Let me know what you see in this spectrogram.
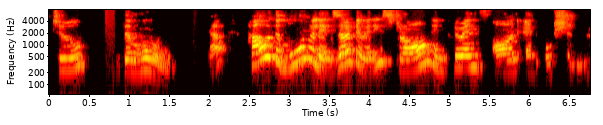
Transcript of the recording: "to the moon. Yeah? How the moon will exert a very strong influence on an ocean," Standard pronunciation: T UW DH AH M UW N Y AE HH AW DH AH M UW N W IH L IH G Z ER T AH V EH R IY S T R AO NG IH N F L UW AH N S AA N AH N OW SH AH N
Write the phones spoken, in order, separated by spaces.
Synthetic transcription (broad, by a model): T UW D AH M UW N Y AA HH AW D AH M UW N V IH L IH G Z ER T AH V EH R IY S T R AO NG IH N F L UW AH N S AA N AH N OW SH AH N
